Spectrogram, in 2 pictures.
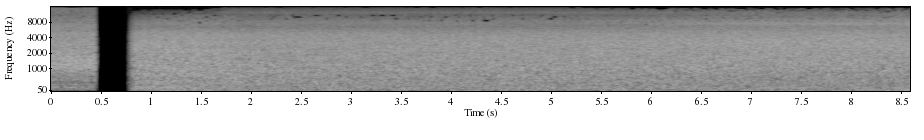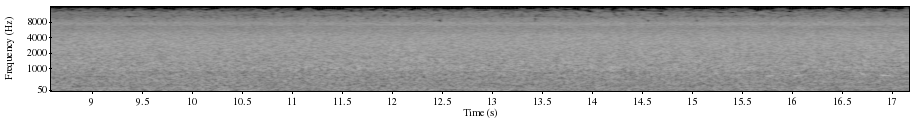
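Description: Steady rush of falling water from a mountain waterfall and cascade, an even hiss without breaks, after a brief drop to silence about half a second in.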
